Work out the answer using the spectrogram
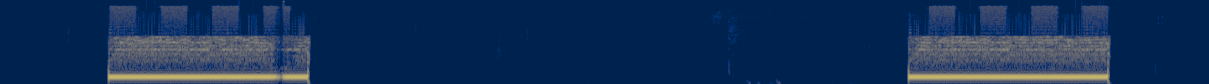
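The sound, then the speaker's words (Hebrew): Ringback tone of an outgoing telephone call as a surprise call is placed: two steady, mid-pitched electronic tones, each about a second long, separated by a long silent gap, with no voices. “יאללה, בואו נעשה שיחה בהפתעה לרותם חתואל”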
